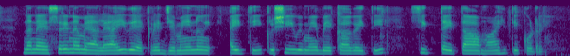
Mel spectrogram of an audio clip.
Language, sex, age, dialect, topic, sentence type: Kannada, female, 36-40, Central, banking, question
